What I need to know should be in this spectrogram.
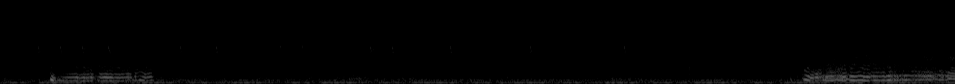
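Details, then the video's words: Sleeping dog Elfa, fond of naps and an occasional snore, lets out a short rasping snore early on and a longer, louder buzzy one near the end, with low hum and faint clicking between. "Эльфа храпунишка"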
